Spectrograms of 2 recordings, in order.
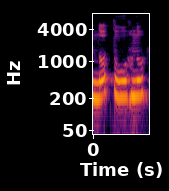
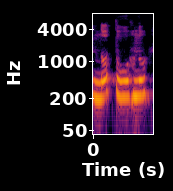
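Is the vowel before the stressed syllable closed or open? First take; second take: closed; closed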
